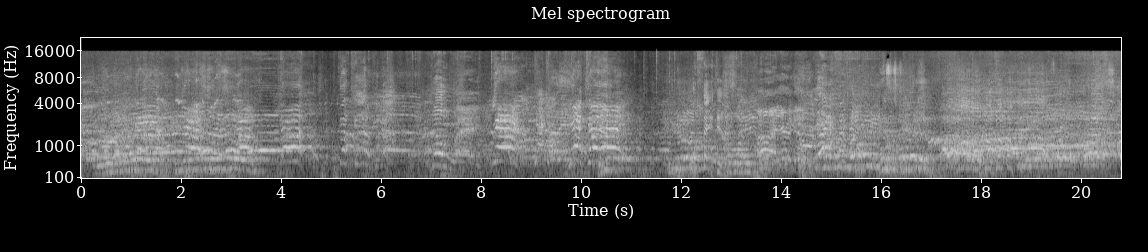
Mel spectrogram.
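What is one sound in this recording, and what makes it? A crowd of young men and women talks and cheers loudly in an echoing hall.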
